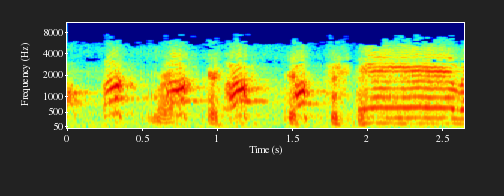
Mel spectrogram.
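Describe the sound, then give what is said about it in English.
A person imitates a dog barking with a rapid series of about six short, yappy woofs, fairly loud, ending in a long, steady held note. “And then I stood on my head and barked like a dog.”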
